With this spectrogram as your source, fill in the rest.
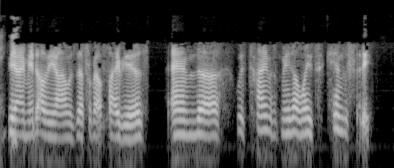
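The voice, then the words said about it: British English accent, slightly faded. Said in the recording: “he's got an English accent ... You've got a British accent. ... It's fading a little, but it's still there. ... I think you sound pretty English.”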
